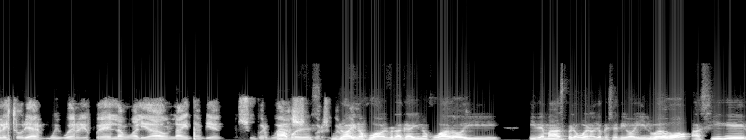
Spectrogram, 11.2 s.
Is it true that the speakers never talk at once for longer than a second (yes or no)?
no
